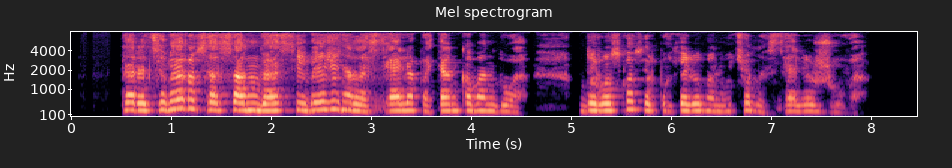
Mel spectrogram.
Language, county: Lithuanian, Vilnius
